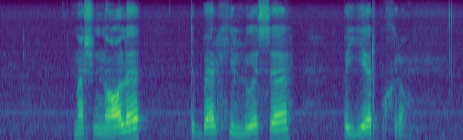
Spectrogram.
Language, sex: Afrikaans, male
